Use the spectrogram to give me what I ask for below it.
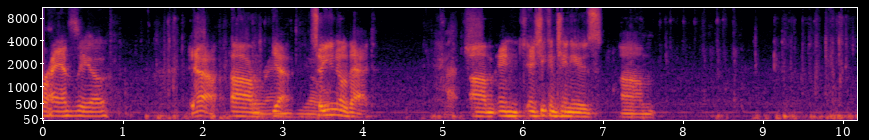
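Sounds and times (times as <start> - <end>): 
speech: 0.0 - 1.0, 1.8 - 4.2, 4.9 - 7.8
keyboard typing as a name is written down: 1.2 - 3.3, 7.2 - 10.1.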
